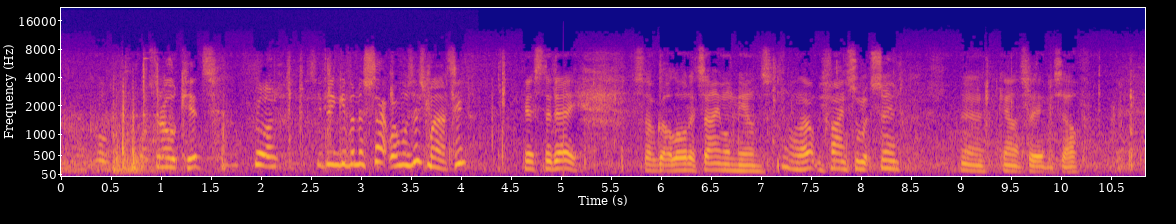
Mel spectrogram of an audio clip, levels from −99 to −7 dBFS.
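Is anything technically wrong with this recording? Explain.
Yes. From the start to 4.17 s the audio shows low bit depth with dither. The signal is reduced to a 10-bit resolution, with random dither added before rounding, so the quantisation error becomes steady white noise rather than distortion. It is heard as a constant, even hiss about 45 dB below the signal. On a spectrogram this appears as a flat, uniform noise floor across all frequencies that ends abruptly at 4.17 s, and the waveform's quiet stretches show a fuzzy band instead of a clean line.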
